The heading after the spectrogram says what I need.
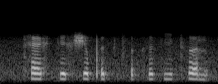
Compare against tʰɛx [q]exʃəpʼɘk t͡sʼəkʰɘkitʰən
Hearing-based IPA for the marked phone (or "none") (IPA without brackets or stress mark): k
